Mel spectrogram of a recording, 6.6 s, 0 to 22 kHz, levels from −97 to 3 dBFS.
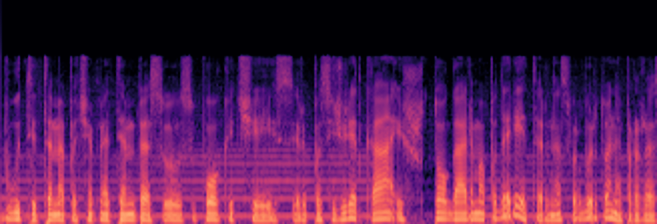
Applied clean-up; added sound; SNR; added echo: none; Wind instrument, woodwind instrument; 18 dB; none.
